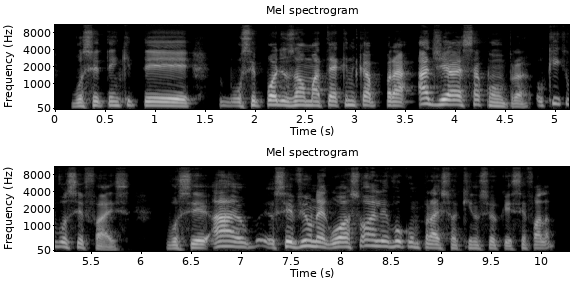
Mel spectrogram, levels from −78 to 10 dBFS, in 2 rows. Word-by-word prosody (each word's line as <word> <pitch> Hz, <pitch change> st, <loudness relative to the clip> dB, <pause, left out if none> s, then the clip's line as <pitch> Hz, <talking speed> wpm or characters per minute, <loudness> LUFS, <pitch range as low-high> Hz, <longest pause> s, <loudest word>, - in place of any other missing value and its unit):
você 135 Hz, +6 st, -2 dB
tem 160 Hz, 0 st, -4 dB
que 155 Hz, +3 st, -8 dB
ter 145 Hz, -5 st, +3 dB, 0.3 s
você 145 Hz, +2 st, -4 dB
pode 175 Hz, 0 st, +4 dB
usar 165 Hz, +2 st, +2 dB
uma 160 Hz, -1 st, +1 dB
técnica 165 Hz, +1 st, -1 dB
para 150 Hz, +1 st, +1 dB
adiar 190 Hz, -3 st, +6 dB
essa 180 Hz, +2 st, -1 dB
compra. 120 Hz, -, -4 dB
O 150 Hz, -, -10 dB
que 220 Hz, +7 st, -7 dB
que 205 Hz, -, -13 dB
você 180 Hz, -3 st, -4 dB
faz? 85 Hz, 0 st, -6 dB, 0.3 s
Você, 130 Hz, +4 st, -1 dB
ah, 200 Hz, -1 st, +5 dB, 0.3 s
você 195 Hz, -, +2 dB
vê 195 Hz, +3 st, -1 dB
um -, -, +1 dB
negócio, 175 Hz, 0 st, +2 dB
"olha 215 Hz, -2 st, 0 dB
eu 195 Hz, -, -2 dB
vou 200 Hz, 0 st, 0 dB
comprar 155 Hz, -6 st, -2 dB
isso 125 Hz, -, -8 dB
aqui, 130 Hz, +1 st, -9 dB
não 125 Hz, -, -7 dB
sei -, -, -7 dB
o -, -, -18 dB
quê", -, -, -8 dB
você -, -, -9 dB
fala: -, -, -6 dB
160 Hz, 210 wpm, -22 LUFS, 140-180 Hz, 0.3 s, adiar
